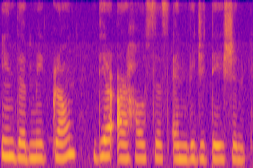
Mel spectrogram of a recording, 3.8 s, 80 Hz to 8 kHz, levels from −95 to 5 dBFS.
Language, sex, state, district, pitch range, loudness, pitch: English, female, Nagaland, Kohima, 195-220 Hz, -20 LUFS, 205 Hz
